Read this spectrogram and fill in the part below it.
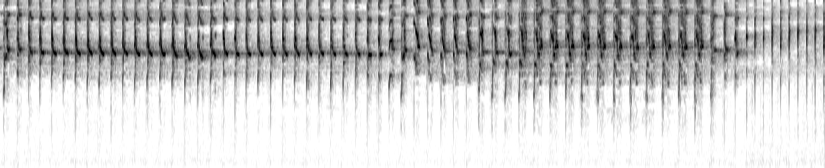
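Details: Long ngekek from a lovebird, used to train other lovebirds: steady, rapid high-pitched chips, roughly two a second, piercing and metallic, fading slightly at the very end.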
